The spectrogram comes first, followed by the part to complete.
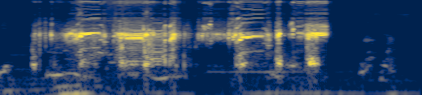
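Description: Talking Hulk action figure playing a recorded sound effect with no words through its small speaker, about three seconds long, in two parts with a short break in the middle.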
